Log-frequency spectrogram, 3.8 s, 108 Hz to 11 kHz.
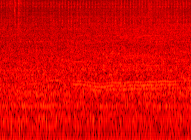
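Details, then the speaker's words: Porsche 986 Boxster convertible top raising after replacing the faulty top button: even low motor hum with a faint steady pump whine, no straining or clicking; top works normally. "So far so good. Well, the up was always good. Yep. Look at that. It's working."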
